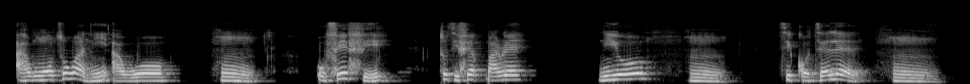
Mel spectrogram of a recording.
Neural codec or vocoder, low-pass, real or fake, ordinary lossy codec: none; 7.2 kHz; real; none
